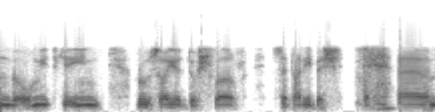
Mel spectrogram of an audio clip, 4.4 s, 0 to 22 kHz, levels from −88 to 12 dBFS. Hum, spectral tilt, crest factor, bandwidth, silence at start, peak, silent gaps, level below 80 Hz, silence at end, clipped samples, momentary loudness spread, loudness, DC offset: none; -6.5 dB/octave; 12 dB; 5.8 kHz; 0 s; -14 dBFS; none; -64 dBFS; 0 s; under 0.1%; 8 LU; -26 LUFS; under 0.1%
